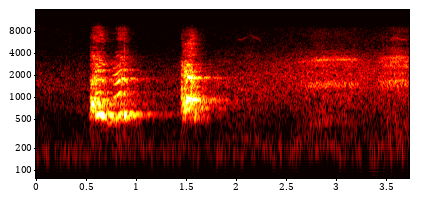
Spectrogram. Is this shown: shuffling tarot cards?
no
